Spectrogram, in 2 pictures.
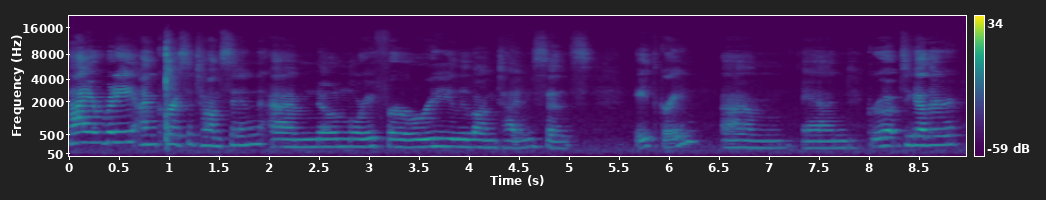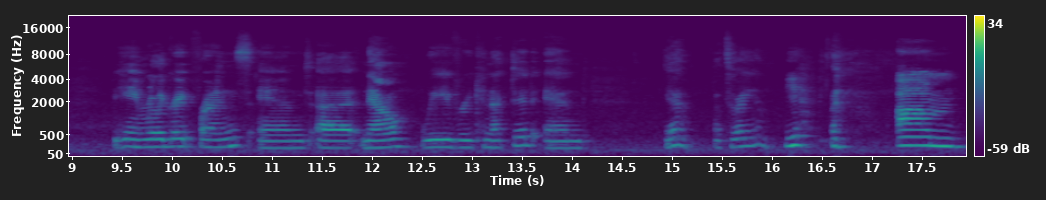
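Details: Adult woman; typical speech.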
